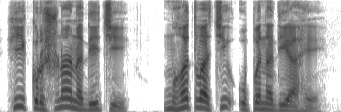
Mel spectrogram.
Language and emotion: Marathi, neutral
